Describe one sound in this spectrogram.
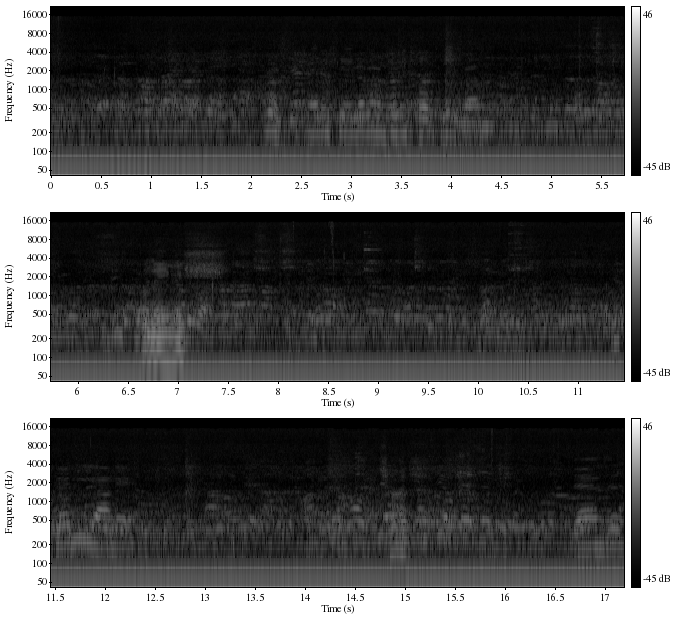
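Many people chatter in a busy crowd around the listener.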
